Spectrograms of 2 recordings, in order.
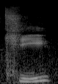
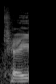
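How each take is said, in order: First: The word rhymes with 'see'. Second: The word rhymes with 'day'. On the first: The speaker calls it right. "it's key?" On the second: The speaker calls it wrong. "isn't the word K like actually not K"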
